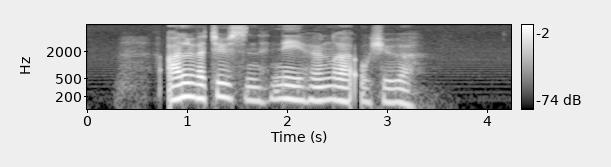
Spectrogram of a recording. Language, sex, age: Norwegian, female, 45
